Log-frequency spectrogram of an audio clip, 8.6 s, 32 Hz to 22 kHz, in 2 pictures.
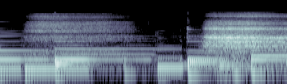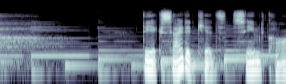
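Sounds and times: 
deep breath in and out as a calming breathing exercise: 0:00.3 - 0:06.4
speech: 0:06.4 - 0:08.5.

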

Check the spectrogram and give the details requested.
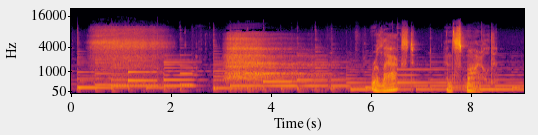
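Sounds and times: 
soft gentle music: 0:00.0 - 0:09.0
deep breath in and out: 0:00.3 - 0:02.1, 0:03.0 - 0:05.7
speech: 0:06.0 - 0:06.9, 0:07.5 - 0:08.3.

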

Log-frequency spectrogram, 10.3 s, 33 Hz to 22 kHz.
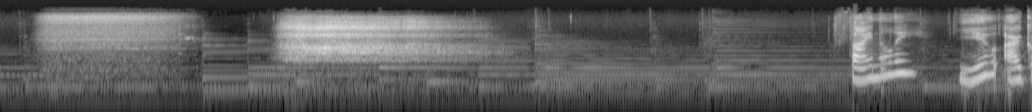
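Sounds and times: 
person breathing in and out during a relaxation exercise: 0:00.3 - 0:02.0, 0:02.8 - 0:05.4
speech: 0:08.5 - 0:10.3.

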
